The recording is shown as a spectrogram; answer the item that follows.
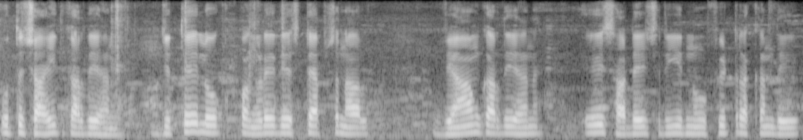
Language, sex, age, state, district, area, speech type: Punjabi, male, 30-45, Punjab, Hoshiarpur, urban, spontaneous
